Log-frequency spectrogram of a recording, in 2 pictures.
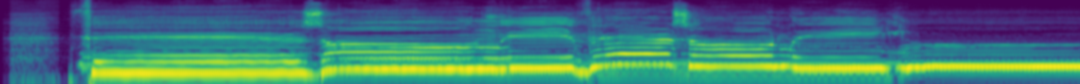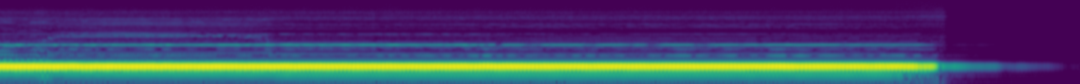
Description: Lead, barbershop

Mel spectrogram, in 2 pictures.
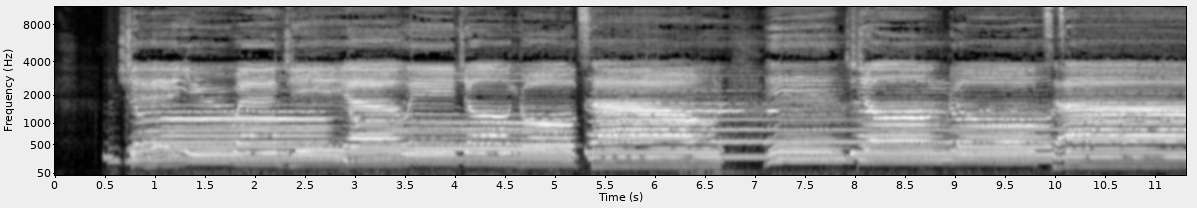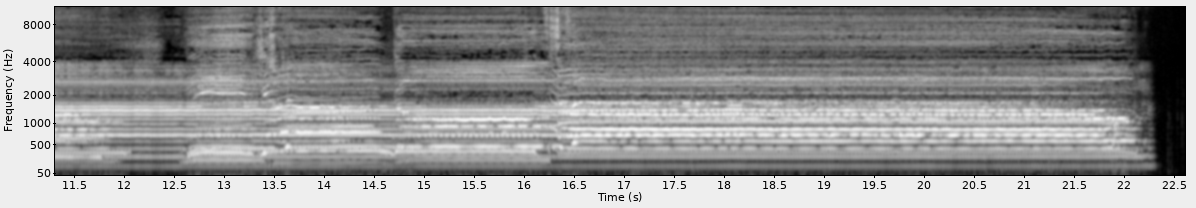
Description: All Parts, barbershop

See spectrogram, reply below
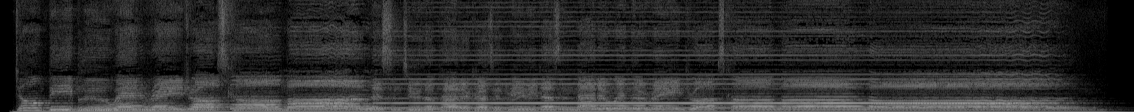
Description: When Raindrops Come Along, Tenor, Barbershop

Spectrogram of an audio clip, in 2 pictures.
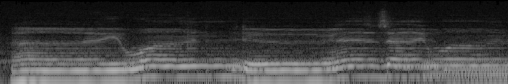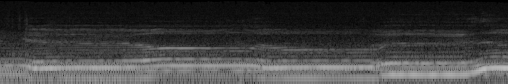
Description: Other, barbershop tags

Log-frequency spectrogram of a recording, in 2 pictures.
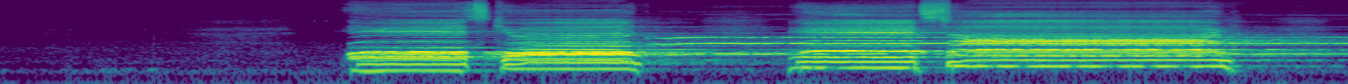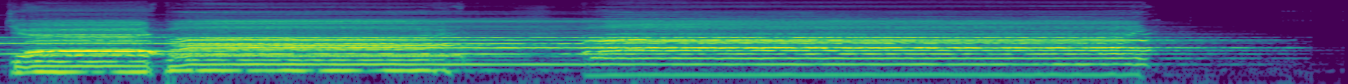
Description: All Parts, barbershop tags

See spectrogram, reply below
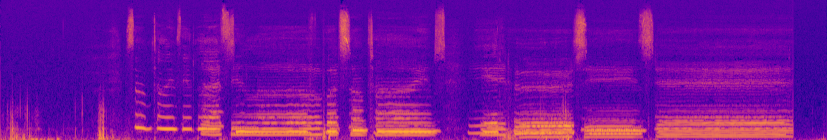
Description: barbershop tags, all parts

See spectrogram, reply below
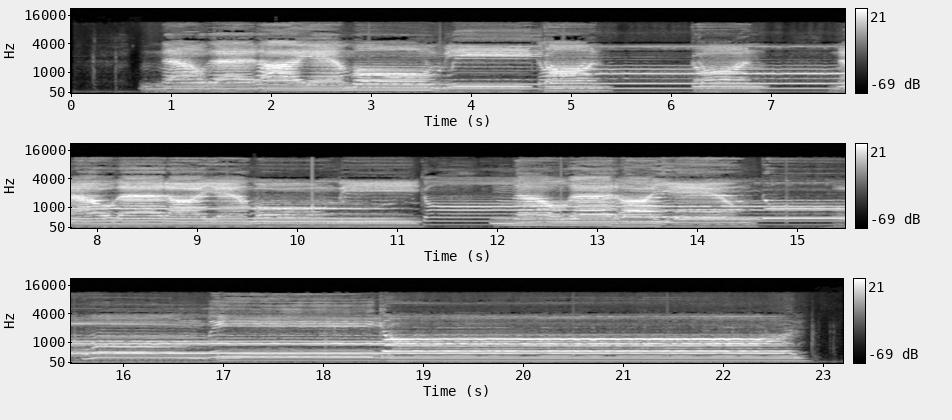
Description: All Parts, barbershop tags

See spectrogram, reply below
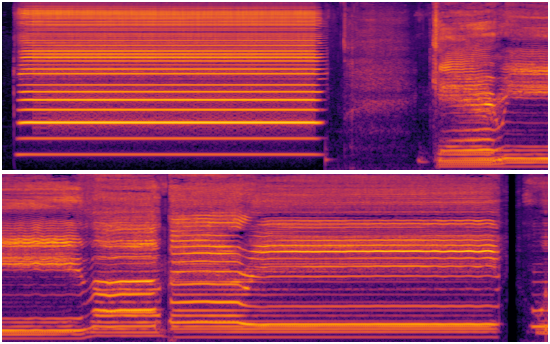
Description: tenor

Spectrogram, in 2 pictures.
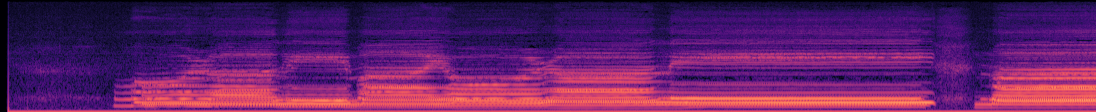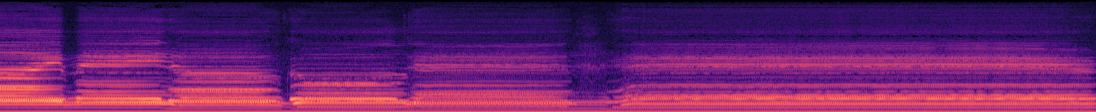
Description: Tenor, barbershop

